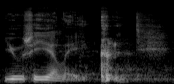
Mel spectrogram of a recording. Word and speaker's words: UCLA: people would in in in Spanish you pronounce every letter. So UCLA is actually Ucla.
